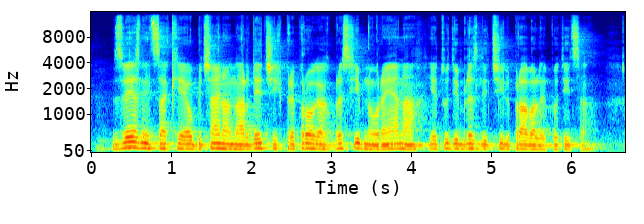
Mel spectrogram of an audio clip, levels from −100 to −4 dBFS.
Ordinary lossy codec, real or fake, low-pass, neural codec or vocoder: none; real; 14.4 kHz; none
